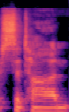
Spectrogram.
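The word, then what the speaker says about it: C'tan: they called themselves the Catan or Satan. There's a lot of different pronunciations, or they're also known as the Star Gods. Now, the Catan is how I will pronounce it.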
